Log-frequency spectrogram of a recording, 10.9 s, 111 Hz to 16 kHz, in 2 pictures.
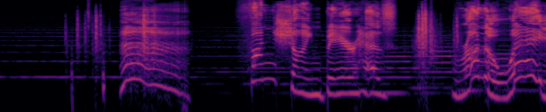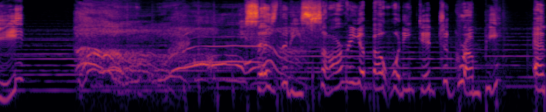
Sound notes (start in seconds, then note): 0.5 gasp; 6.0 shocked gasps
